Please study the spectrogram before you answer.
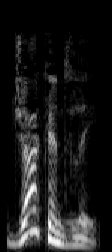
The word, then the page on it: jocundly: British English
